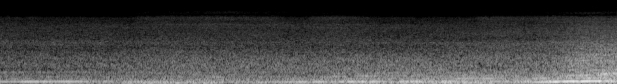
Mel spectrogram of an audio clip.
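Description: Supercharged V8 of a straight-piped Dodge Charger Hellcat running loud at low speed in a tunnel, heard from inside the cabin with the windows down. Near the end it revs up, rising in pitch and getting louder as the car accelerates.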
